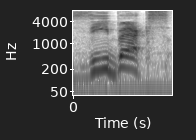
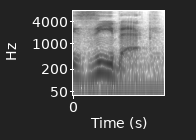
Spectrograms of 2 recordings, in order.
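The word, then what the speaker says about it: Xebec: Zebek or Zebek? Because in the anime, they say Zebek. And just, you know, I guess that might be how it's actually pronounced.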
